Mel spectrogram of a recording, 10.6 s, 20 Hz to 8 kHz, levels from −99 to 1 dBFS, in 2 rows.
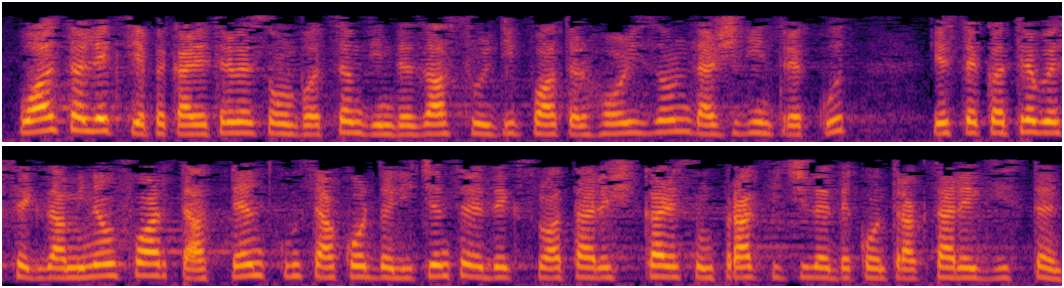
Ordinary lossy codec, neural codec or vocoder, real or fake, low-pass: MP3, 24 kbps; none; real; 7.2 kHz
